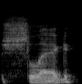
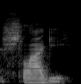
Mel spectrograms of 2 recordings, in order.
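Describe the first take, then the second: First: It is said as one short syllable. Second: It is said as two syllables ending in -y. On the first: The speaker calls it right. "they're pronounced schleg" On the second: The speaker calls it wrong. "and not schlaggy"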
